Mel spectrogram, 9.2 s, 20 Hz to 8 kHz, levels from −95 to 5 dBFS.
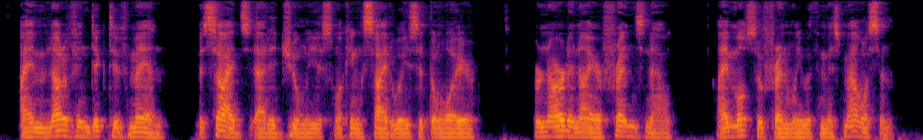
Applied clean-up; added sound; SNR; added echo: neural mask model Resemble Enhance denoiser.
